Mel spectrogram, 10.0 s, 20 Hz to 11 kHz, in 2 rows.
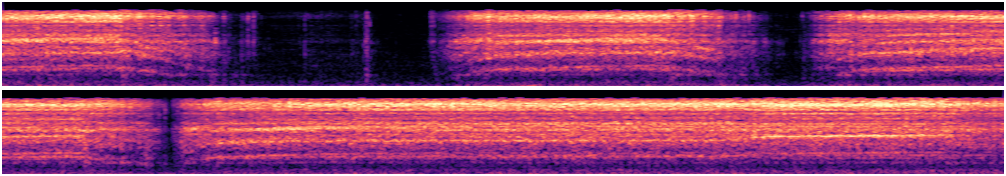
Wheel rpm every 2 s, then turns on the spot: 70, 100, 140, 190, 220.
none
